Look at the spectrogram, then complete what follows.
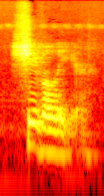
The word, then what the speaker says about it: chevalier: is one of the undergarments of women chivalr chevalier this is a state of knighthood in the french company this is usually the lowest in the in their order of nobility chevalier chevrolet is a brand of a car chevrolet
